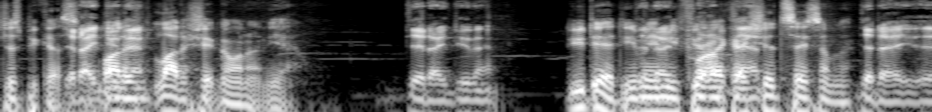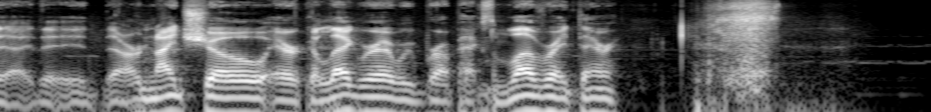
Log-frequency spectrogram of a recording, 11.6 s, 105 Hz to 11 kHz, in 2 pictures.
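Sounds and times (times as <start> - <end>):
speech: 0.0 - 1.9, 2.5 - 10.7
person sniffling through the nose: 10.1 - 11.1.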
